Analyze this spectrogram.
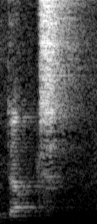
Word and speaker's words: Dux: for the title of School Ducks, which incidentally, for someone who was writing this down a while ago, that's not spelt with a CKS at the end.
